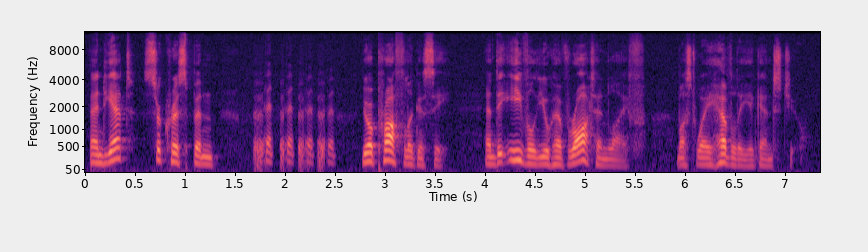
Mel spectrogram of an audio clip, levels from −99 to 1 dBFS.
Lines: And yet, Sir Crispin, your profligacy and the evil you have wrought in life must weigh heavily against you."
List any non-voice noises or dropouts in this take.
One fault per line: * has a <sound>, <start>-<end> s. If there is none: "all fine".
* has a laugh, 1.7-2.5 s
